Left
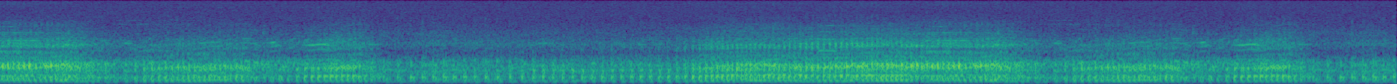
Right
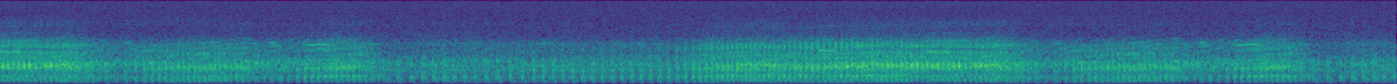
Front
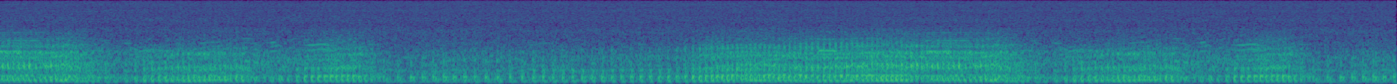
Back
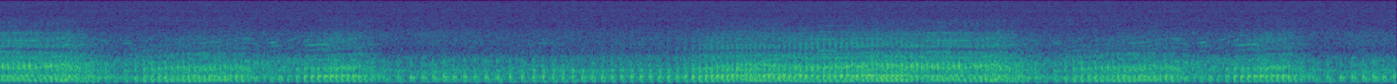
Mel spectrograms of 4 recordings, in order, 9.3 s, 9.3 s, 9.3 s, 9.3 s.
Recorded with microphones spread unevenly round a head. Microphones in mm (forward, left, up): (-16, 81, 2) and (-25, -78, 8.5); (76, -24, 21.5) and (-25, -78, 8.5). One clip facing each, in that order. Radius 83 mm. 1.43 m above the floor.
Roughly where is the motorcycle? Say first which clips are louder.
Left 3 dB, back 4 dB; behind left.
